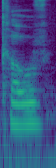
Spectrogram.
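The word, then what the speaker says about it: Cobh: Um they live in a town called Cove, which is spelled C O B H in Gaelic.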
